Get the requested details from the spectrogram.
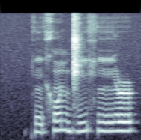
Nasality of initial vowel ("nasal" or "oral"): nasal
